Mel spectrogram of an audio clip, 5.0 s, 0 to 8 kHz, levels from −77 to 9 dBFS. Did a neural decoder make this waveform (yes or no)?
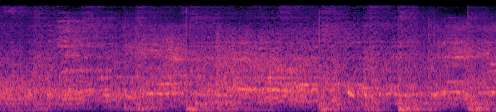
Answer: yes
